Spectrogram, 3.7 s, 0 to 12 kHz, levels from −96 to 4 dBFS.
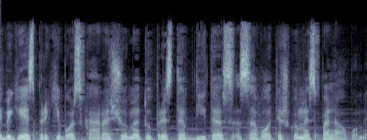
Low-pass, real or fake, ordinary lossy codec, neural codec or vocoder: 9.9 kHz; real; AAC, 48 kbps; none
